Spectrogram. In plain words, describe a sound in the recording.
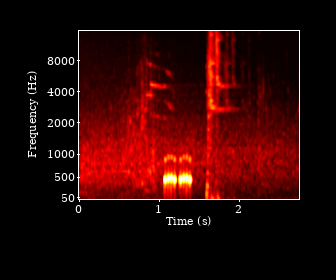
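A fishing bobber plops as a fish bites.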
